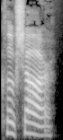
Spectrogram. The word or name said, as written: clochard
